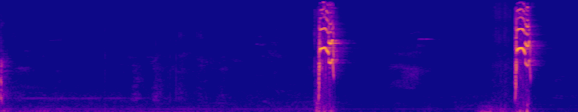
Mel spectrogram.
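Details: An Indian ringneck parrot talking to its reflection in a mirror gives two brief, harsh, high-pitched utterances about two seconds apart in a quiet room.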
